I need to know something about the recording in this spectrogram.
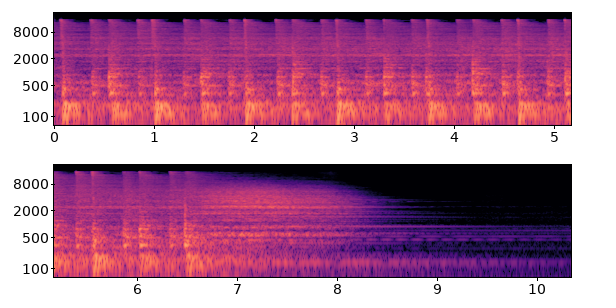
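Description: Acoustic drum kit playing a two-bar blues shuffle groove: ride cymbal and snare struck together in a shuffle rhythm over the bass drum, with a rim shot on the first beat of the second bar. The groove stops about six and a half seconds in on a last cymbal hit that rings and fades out over about two seconds.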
